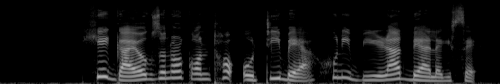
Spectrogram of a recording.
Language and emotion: Assamese, disgusted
